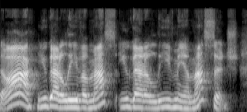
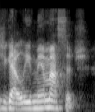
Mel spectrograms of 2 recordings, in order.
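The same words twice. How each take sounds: First: Teasing scold; playful scolding. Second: Fast, light scold; quick mock scolding. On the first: Retold or imitated. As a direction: wag a finger at him, laughing. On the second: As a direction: rattle it off like a mock reprimand. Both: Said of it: "I scolded him".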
